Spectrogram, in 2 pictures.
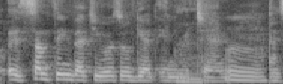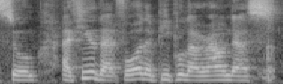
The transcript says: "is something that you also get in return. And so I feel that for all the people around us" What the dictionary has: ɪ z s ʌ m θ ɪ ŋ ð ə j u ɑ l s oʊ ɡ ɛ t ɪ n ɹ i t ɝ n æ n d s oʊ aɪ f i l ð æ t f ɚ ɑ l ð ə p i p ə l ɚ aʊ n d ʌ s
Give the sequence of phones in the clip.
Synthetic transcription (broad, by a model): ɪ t s ʌ m θ ɪ ŋ ð ə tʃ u ɑ l s oʊ ɡ ɛ t ɪ n ɹ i t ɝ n n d s oʊ aɪ f i l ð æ t f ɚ ɑ l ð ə p i p ə l ɚ aʊ n d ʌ s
